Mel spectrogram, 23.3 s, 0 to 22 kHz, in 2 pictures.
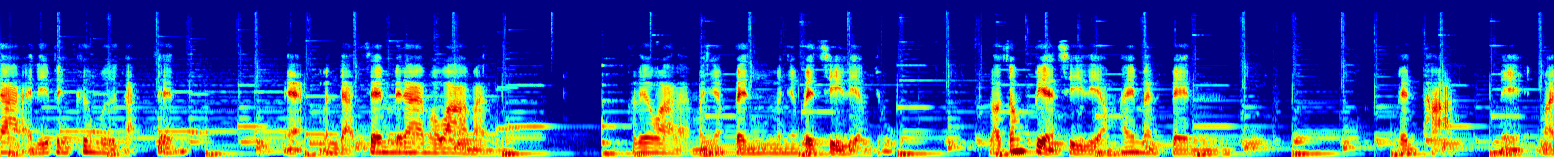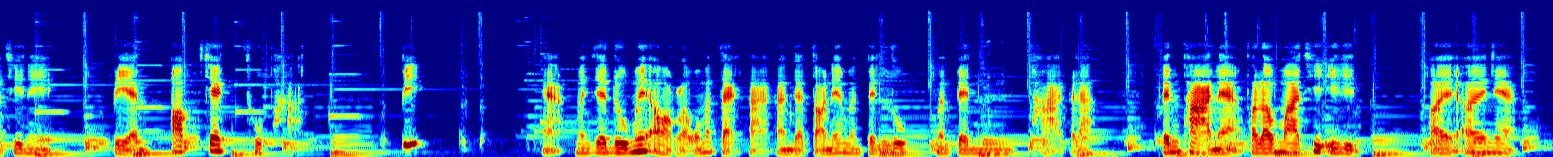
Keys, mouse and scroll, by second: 0.4 click, 2.9-4.8 drag, 6.8 click, 10.7 click, 14.3 click, 19.0 click.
